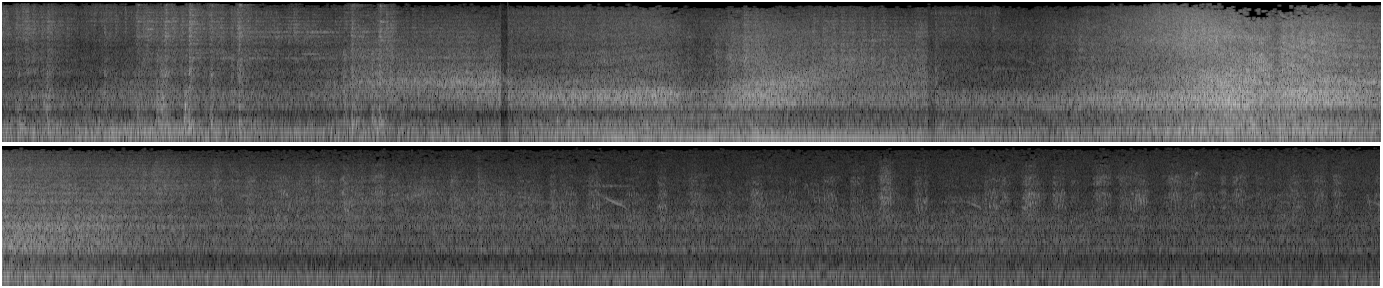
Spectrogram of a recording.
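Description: Loaded freight train's wagons rolling and clattering on the rails as the tail of the train moves away, the sound fading through the second half. About twelve seconds in, a louder pass-by swells and dies away.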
